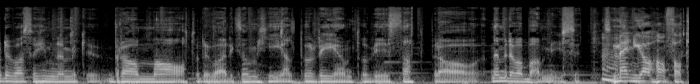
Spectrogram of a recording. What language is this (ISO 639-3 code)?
swe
